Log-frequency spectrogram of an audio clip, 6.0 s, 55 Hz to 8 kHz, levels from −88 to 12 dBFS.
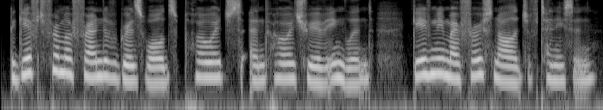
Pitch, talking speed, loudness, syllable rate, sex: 230 Hz, 190 wpm, -16 LUFS, 4.9 syllables/s, female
